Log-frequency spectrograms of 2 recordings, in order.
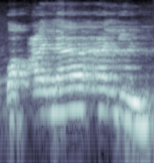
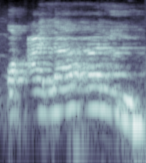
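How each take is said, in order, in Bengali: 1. 'Wa' আর 'ala' আলাদা শব্দ হিসেবে বলা হয়। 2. 'Wa' আর 'ala' আলাদা শব্দ হিসেবে বলা হয়।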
